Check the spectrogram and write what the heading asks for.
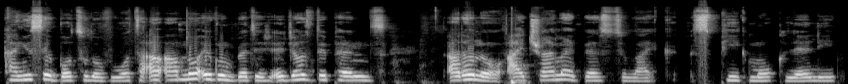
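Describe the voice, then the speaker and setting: Nigerian teen girl rambling thru a storytime vlog, nigerian accent, lowish mellow voice. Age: late teens. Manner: rambling and hesitant, often trailing off quietly. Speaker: vlogger.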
